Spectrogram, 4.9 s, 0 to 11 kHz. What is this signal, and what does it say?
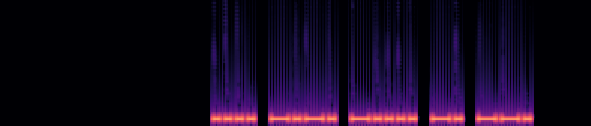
Morse code, heard as a keyed tone, about 25 wpm, 700 Hz. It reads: HC6NG
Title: DXCC-100 Call Signs - 5 Characters - 25wpm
